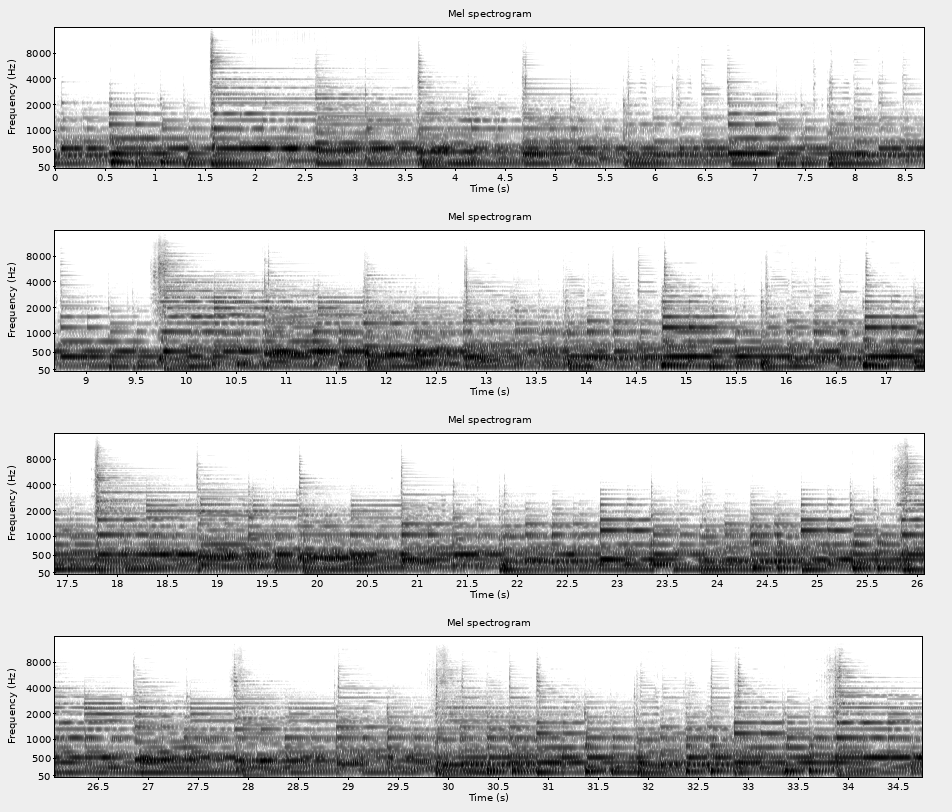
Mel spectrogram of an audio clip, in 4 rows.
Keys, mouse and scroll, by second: 0.1 shift+click, 0.3 shift+click, 0.5 shift+click, 1.0 KP_3, 1.5 shift+d, 3.9 drag, 4.4 KP_1, 4.8 shift+d, 5.8 shift+d, 6.8 scroll down 2, 6.9 shift+middle drag, 7.3 shift+d, 8.6 shift+d, 9.3-9.6 scroll down 1, 9.6 middle drag, 10.1 click, 10.4 KP_7, 10.7 g, 11.5 g, 13.2 middle drag, 13.6 KP_1, 14.6-15.6 drag, 16.5 click, 16.9 click, 18.2 click, 18.5 g, 20.0 KP_1, 20.3-21.0 scroll up 4, 20.6 shift+middle click, 21.2 s, 24.5 ctrl+z, 24.9 drag, 25.5 a, 25.8 g, 28.3 KP_3, 28.6-28.9 scroll down 4, 29.0 shift+middle click, 29.3 shift+middle click, 29.5-30.7 scroll up 6, 30.7-31.0 scroll up 4, 31.0 shift+middle drag, 31.3 g, 32.8-33.3 scroll down 2, 33.3 click, 33.9 click.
